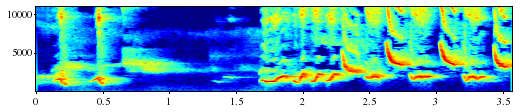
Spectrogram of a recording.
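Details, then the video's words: A white-rumped shama delivers a lure song used to push a stressed bird into lively singing: a few rough opening notes, a short gap, then quick repeated chips and high downslurred whistles in a rapid run. "PANCINGAN Murai Batu satu ini mampu Atasi Murai STRESS seketika jadi GACOR NGAMUK"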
